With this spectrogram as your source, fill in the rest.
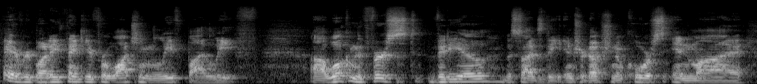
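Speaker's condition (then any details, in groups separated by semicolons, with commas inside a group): No condition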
